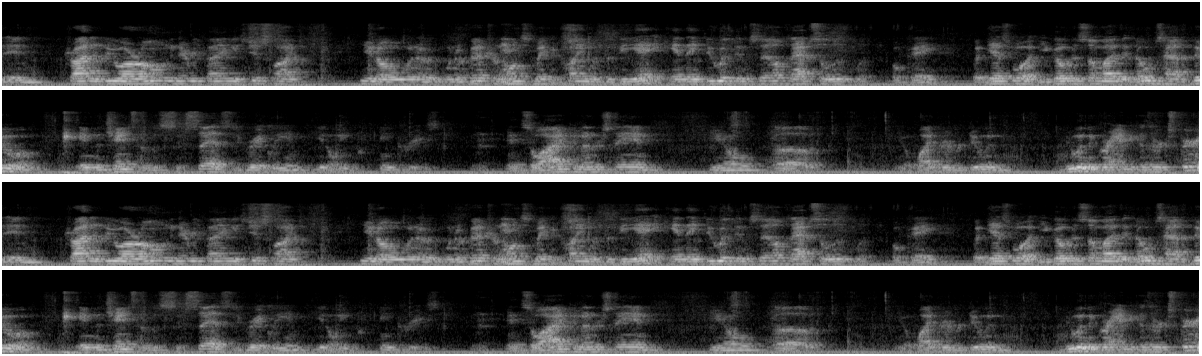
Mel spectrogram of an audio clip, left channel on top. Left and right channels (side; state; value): both; identical; correlation 1.00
